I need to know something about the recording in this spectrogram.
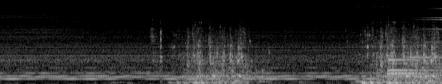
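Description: Ambient background music holding long, steady low notes. A scuba diver's regulator lets out two rushing bursts of exhaled bubbles, one about two seconds in and a louder one near the end.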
